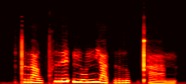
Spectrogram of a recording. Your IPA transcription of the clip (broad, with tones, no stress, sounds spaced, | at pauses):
t r a˨˩ w kʰ r e˥˩ ʔ n o˦˥ n j a˨˩ t̚ r u˨˩ k̚ pʰ a˨˩ m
